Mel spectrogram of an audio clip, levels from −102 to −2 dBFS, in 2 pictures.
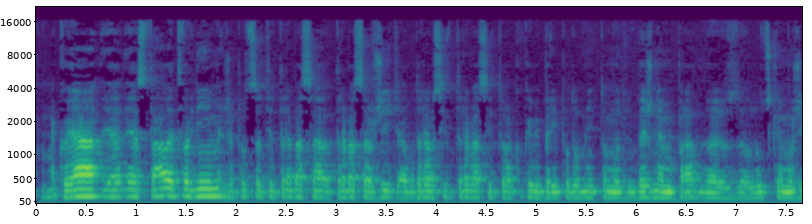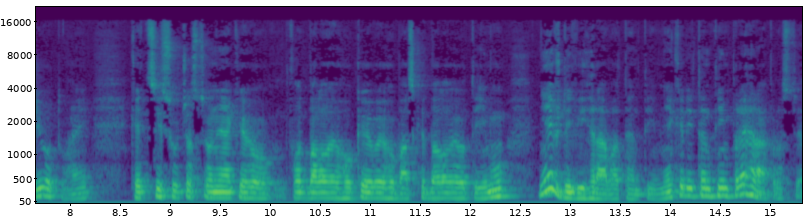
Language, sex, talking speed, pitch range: Slovak, male, 185 wpm, 110-130 Hz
